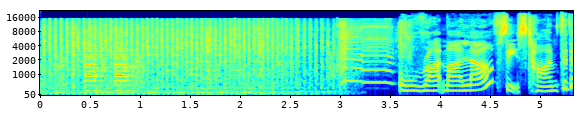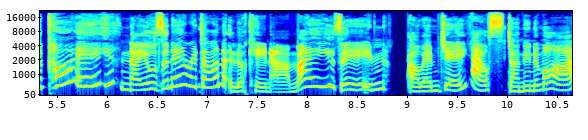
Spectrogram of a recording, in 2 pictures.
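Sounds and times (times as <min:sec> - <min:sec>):
car engine running: 0:00.0 - 0:03.0
speech: 0:00.5 - 0:01.2, 0:03.8 - 0:10.6.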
